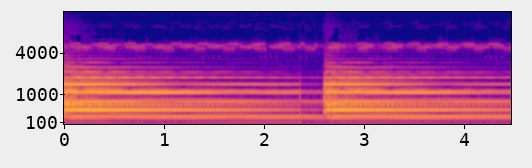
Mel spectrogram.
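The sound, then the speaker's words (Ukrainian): A gong struck with full force fills a house with a long, shimmering metallic resonance, then is struck hard again midway, the fresh hit blooming into another sustained, slowly fading hum. No voices. “Приблизно десь цієї миті звук гонга вдареного щосили виповнив будинок.”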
